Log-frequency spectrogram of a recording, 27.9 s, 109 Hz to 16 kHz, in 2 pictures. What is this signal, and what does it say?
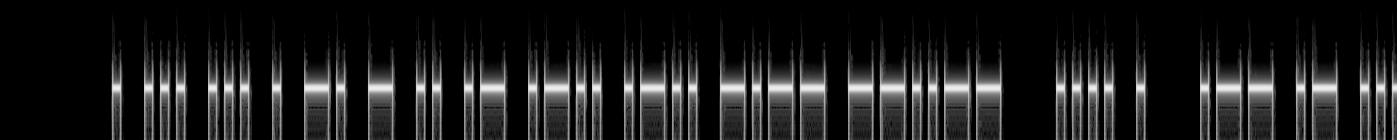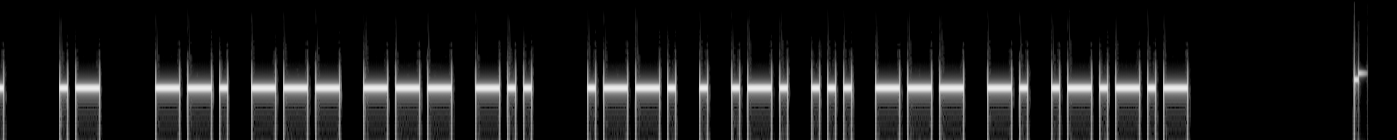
Morse code, heard as a keyed tone, about 15 wpm, 700 Hz. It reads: ESSENTIALLY, HE WAS A GOOD PERSON.
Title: Sentences from Top 1300 Words 15wpm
